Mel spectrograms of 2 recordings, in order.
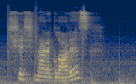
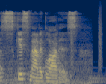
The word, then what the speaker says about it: schismatoglottis: Here I have a schismatoglottis, or some people pronounce it a schismatoglottis.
